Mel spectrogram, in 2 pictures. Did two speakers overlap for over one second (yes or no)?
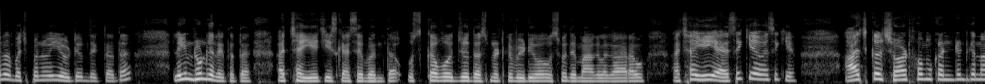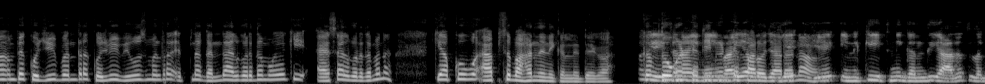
yes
